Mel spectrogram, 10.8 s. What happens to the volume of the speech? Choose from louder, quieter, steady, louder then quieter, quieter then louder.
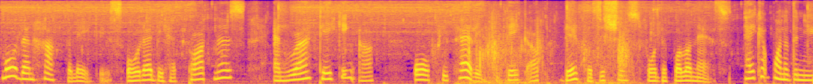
steady.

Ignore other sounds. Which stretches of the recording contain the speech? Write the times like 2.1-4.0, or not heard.
0.0-10.7.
